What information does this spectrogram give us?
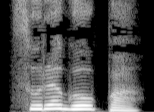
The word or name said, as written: ಸುರಗೋಪ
